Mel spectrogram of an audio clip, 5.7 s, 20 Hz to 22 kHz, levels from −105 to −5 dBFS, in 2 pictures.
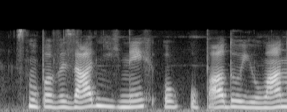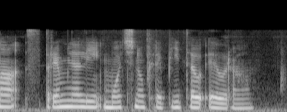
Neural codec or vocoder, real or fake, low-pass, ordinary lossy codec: none; real; 7.2 kHz; none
